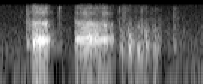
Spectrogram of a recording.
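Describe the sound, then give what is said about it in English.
A belch: two loud, throaty voiced pulses, with the second one longer, followed by a fainter gurgling, rasping tail and then quiet. “Did he just belch?”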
